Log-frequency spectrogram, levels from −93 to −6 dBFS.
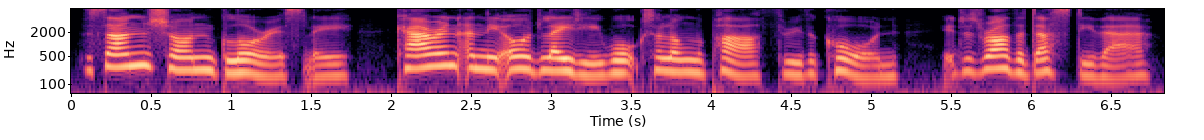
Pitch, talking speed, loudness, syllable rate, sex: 200 Hz, 185 wpm, -20 LUFS, 5.1 syllables/s, female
